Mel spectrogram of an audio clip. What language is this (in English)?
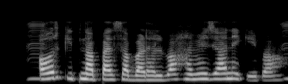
Bhojpuri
